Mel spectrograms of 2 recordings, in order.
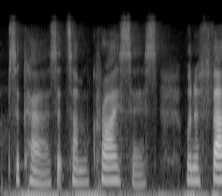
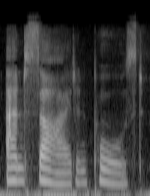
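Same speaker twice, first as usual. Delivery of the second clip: plain reading voice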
